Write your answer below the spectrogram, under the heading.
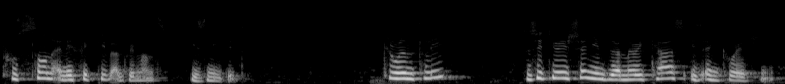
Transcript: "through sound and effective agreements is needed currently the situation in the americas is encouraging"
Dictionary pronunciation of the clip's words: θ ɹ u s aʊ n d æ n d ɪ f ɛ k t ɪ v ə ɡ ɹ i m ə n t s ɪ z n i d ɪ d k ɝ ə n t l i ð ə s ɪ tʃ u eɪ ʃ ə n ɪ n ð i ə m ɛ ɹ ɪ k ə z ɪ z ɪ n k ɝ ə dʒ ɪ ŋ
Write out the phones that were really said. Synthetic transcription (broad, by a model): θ ɹ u s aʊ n æ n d ɪ f ɛ k t ɪ v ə ɡ ɹ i m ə n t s ɪ z n i d ɪ d k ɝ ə n t l i ð ə s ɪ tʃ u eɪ ʃ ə n ɪ n ð i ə m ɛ ɹ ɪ k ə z ɪ z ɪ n k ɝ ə dʒ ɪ ŋ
